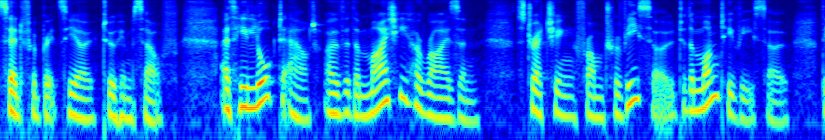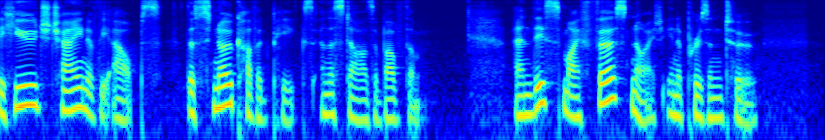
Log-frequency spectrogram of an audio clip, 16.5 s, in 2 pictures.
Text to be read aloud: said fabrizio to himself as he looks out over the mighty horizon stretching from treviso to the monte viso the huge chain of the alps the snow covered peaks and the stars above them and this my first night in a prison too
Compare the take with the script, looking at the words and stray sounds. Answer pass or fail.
fail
